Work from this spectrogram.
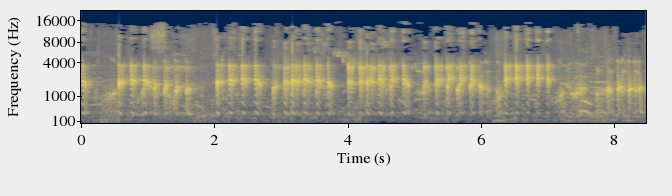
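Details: Several loud frogs calling in turns, each bout a rapid train of sharp clicking pulses lasting about a second, bouts following one another with brief gaps.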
